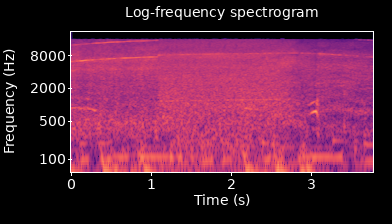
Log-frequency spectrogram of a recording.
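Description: Jet engine mounted on a children's toy drag racer running at full power nearby, a loud continuous roaring rush with a high whine on top, holding steady with only slight dips and no voices heard over it.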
